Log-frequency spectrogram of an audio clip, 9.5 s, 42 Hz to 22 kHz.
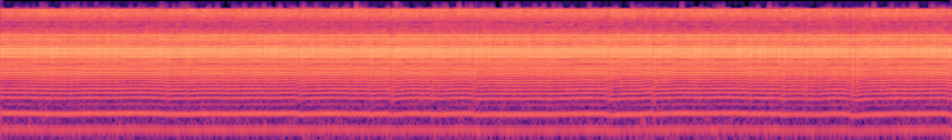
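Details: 1948 E.D. Mark II Competition Special, a long-stroke model diesel engine made in England, first start after a rebuild from two incomplete examples: a steady, high buzzing note with only a slight waver, running cleanly and healthy.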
